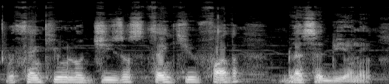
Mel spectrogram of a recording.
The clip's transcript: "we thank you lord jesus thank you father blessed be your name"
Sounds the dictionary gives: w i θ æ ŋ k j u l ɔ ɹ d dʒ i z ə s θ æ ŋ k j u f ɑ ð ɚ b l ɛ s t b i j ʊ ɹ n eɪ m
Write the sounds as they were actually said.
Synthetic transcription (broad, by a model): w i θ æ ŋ k j u l ɔ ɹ d dʒ i z ə s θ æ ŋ k j u f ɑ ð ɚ b l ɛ s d b i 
